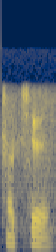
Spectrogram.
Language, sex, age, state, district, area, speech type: Urdu, male, 45-60, Bihar, Saharsa, rural, conversation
